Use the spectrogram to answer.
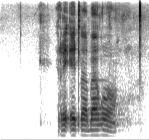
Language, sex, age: Northern Sotho, male, 18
